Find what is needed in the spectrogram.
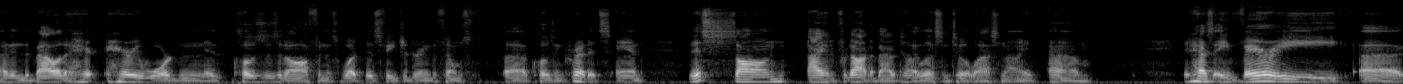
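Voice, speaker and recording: Somewhat breathy and fairly low in pitch, a man speaks at a moderate pace with ordinary pitch variation and big swings in loudness, in a very clean recording with a silent background. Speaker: film reviewer. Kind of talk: casual video review. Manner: halting, many fillers.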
